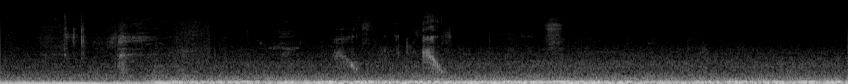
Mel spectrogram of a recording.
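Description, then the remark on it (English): Crunchy food being bitten and chewed, a few crisp crunches standing out early on over a steady low rumble and muffled background noise. “It's that secondary crunch what really gets me.”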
